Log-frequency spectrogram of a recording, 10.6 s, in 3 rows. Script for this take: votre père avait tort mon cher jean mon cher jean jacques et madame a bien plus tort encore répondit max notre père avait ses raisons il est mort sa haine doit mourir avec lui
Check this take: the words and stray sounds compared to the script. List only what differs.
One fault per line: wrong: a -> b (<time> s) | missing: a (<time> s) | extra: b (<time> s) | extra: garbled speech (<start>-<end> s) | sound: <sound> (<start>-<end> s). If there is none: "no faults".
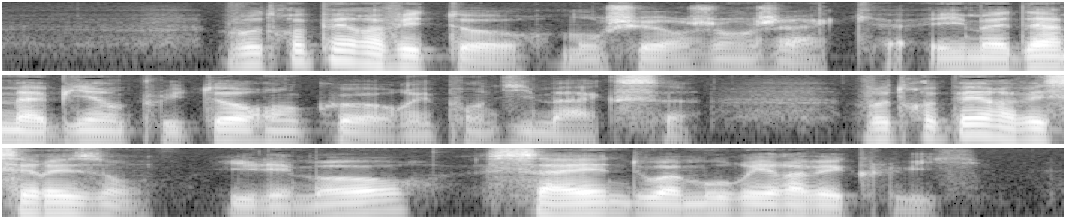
missing: mon cher jean (2.5 s)
wrong: notre -> votre (6.4 s)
